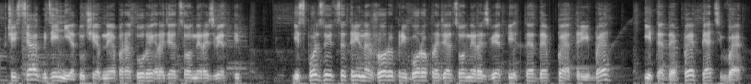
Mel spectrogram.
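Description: A man's voice: mid-range voice, normal speed, soft background music. A man reading formal, instructional scripted narration in the manner of a 1980s Soviet military training film. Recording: old film soundtrack.

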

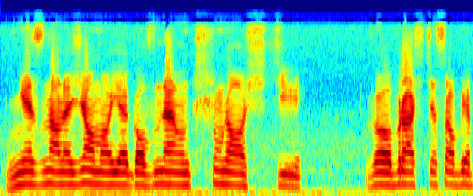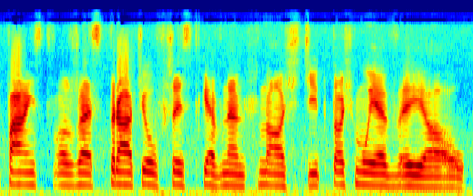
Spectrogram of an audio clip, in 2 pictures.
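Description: A man playing a newsreader who announces a grisly death in a measured mock bulletin for a horror film. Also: fairly high pitch, flat delivery, pushed and bright, clean tone, exaggerated voice. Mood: grave announcing. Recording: dull lo-fi sound.

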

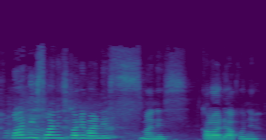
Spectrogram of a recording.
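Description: A woman's voice: very high voice, expressive, a bit bright, a faint crowd. A young woman, an idol trainee, chatting casually and teasing her groupmates on a livestream. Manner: teasing, playful, quick reactions.

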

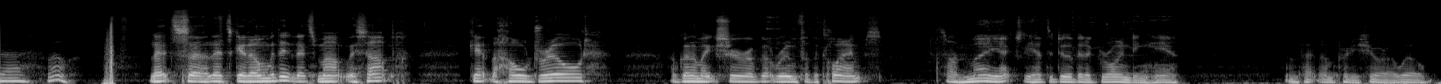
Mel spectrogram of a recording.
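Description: With a mellow, mid-range voice, a man narrates a casual how-to while lying under a car in his home garage. He walks through every step, throwing in occasional curses and crude jokes, recorded on a small action camera.

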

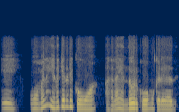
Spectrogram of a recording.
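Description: A man's voice: mid-range voice, fairly quick, dark tone, dry recording, dull audio, close to an everyday voice. A man voicing a teasing young married man who runs an office, bantering and scolding in jest. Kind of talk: cartoon voice acting.

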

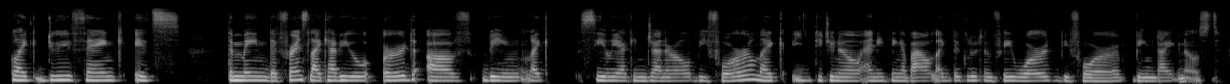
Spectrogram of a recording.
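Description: A woman's voice: on the low side, little pitch movement, a little slow, clear, resonant tone. A young woman with an Italian accent hosting a podcast, asking loose, chatty questions and often restarting them. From Italy. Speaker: podcast host. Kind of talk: casual conversational interview.

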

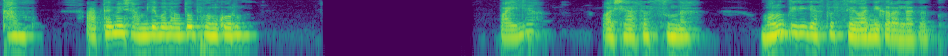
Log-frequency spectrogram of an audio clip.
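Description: A bossy, quarrelsome middle-aged mother-in-law, played by a woman, scolds and complains in a Vidarbha Marathi accent. Her voice sits high for a woman. The sketch is a comic family skit. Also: fairly quick, long pauses, a little mellow, slightly rough. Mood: grumbling. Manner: scolding, self-pitying complaints. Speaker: actor in a comedy skit.

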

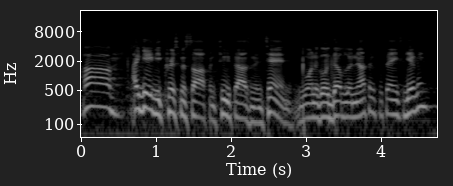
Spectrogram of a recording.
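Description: A man's voice: a little high, animated, quick pace, heavy background noise, close to an everyday voice. An actor playing a cocky young diner worker who teases his friend over a bet, in a sitcom. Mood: teasing. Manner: smug, teasing. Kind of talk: sitcom acting.

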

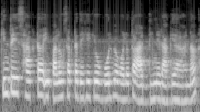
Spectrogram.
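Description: A middle-aged woman chatting casually to her viewers at home, rambling about her day, with a cold and a slightly hoarse throat. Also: mid-range voice, steady tone, fast talker. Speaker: vlogger. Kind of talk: casual daily-life vlog chat.

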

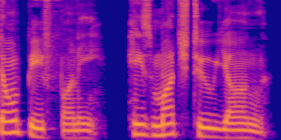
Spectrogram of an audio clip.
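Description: A man's voice: mid-range voice, lively intonation, extremely slow, mellow, no echo, clean studio sound. An actor voicing an insecure jealous young man in a scripted textbook dialogue, sulky and whiny.

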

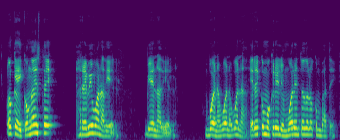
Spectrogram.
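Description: A young man giving excitable live gameplay commentary, talking to himself and his viewers and repeating his phrases. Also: sits high. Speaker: gaming YouTuber.

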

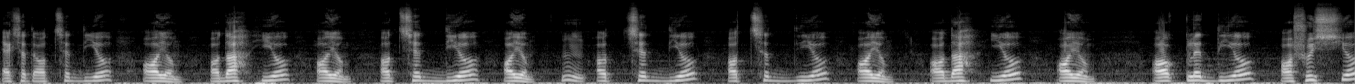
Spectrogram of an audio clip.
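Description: A man teaching verse pronunciation over slides, patiently repeating each word and syllable slowly and now and then chanting the lines to a melody. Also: on the high side, steady tone. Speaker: scripture recitation teacher. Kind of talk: slide-based pronunciation lesson.

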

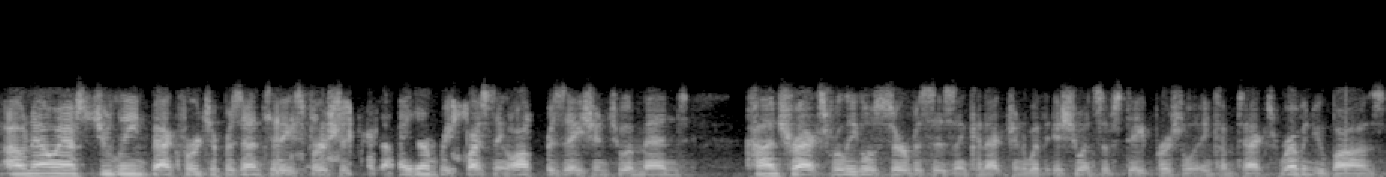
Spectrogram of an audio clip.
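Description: A man acting as committee chair over a teleconference line, reading formal procedure in a measured way. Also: fairly low pitch. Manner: measured, reads set phrases. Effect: heard over a teleconference line. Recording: tinny phone-line sound, faint noise.

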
